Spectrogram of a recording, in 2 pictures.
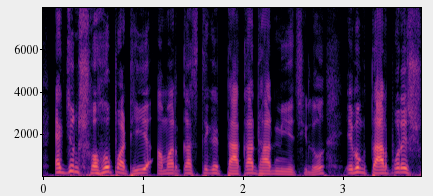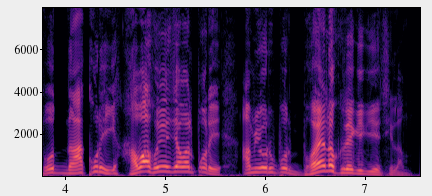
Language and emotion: Bengali, angry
